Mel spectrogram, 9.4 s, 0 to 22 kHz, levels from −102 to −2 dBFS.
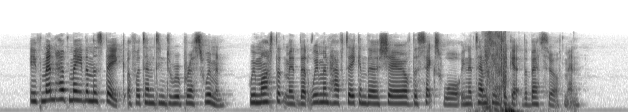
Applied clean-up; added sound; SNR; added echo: none; Tearing; 4 dB; none.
